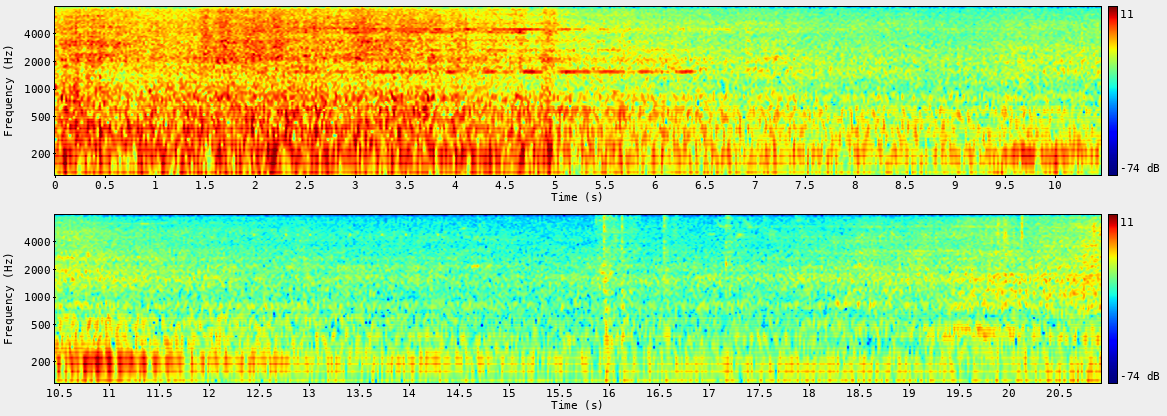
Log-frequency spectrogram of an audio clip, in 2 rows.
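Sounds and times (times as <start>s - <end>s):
freight train rumbling: 0.0s - 20.9s
sharp clicks of tyres on rails: 15.8s - 17.4s.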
